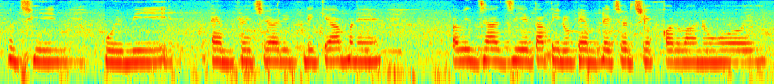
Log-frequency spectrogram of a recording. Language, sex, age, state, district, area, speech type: Gujarati, female, 18-30, Gujarat, Narmada, rural, spontaneous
